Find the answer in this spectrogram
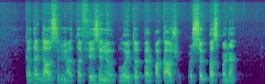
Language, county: Lithuanian, Vilnius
